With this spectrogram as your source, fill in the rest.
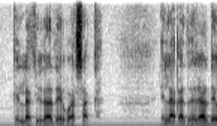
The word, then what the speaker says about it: Oaxaca: es la ciudad de guasaca en la catedral de guasaca hay Oaxaca Perdón un poquito y sabe que es la pronunciación de la x y de la J E igual en el Castellano antiguo efectivamente en la ciudad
